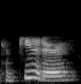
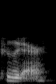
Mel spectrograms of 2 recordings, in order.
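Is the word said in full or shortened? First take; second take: full; shortened. First: All three syllables of the word are said. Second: The first syllable of the word is left out. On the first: "Instead of saying computer" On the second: "They may omit one or more syllables in a multisyllabic word"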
